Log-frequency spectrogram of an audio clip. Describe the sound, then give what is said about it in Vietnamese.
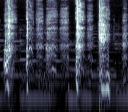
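A man coughs and gasps for breath after a cloth gag is yanked from his mouth: a few sharp, loud hacking bursts mixed with voiced, strained gasps, with brief pauses between the fits. “ho sặc sụa và thở hổn hển một hồi trước khi ông có thể nói được”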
